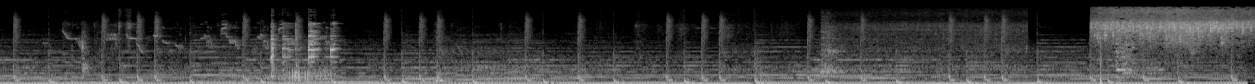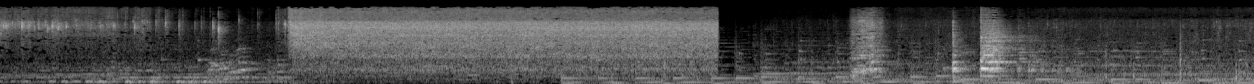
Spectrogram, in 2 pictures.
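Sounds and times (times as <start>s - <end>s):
background music: 0.0s - 25.0s
bay leaves sizzling in a pan: 10.9s - 14.3s, 15.4s - 19.8s, 20.8s - 25.0s
metal spoon scraping a pan: 21.0s - 23.4s.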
